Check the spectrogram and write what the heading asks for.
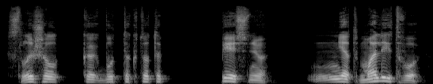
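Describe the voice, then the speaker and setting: A man reading an audiobook, voicing an eager young lad who talks in an excited hushed whisper. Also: mid-range voice, takes it slowly, no room sound, clean studio sound, pitched above the performer's own voice.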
